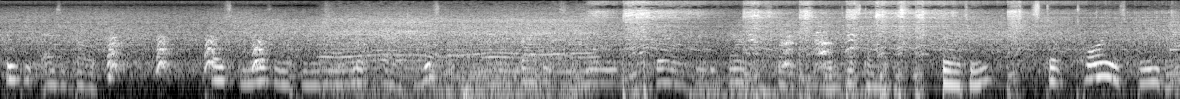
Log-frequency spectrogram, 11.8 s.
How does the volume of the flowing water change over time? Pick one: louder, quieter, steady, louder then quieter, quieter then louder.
steady.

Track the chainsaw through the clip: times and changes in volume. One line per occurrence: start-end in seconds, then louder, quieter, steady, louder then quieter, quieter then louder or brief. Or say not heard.
3.1-11.7 quieter.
